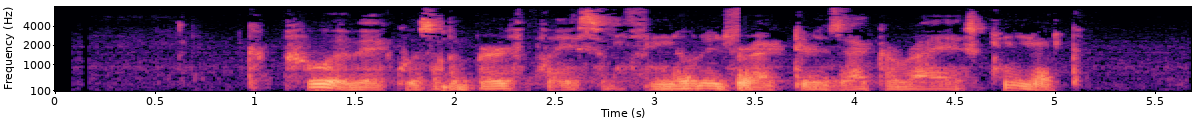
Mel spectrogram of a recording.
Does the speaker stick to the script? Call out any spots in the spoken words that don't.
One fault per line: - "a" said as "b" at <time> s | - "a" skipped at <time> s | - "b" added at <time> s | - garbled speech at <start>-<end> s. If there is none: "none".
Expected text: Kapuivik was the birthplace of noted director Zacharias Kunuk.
none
